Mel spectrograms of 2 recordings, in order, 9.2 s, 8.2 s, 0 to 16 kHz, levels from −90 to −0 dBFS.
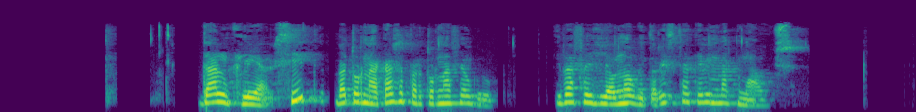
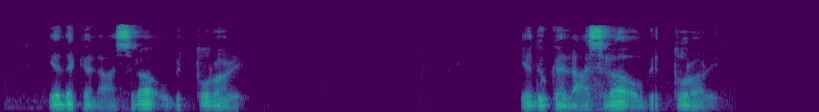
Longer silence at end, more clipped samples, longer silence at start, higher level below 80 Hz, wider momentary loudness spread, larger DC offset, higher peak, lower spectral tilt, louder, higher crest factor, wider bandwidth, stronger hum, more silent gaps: first, 1.2 s vs 1.05 s; neither; first, 2 s vs 0.5 s; about the same, -60 dBFS vs -62 dBFS; second, 16 LU vs 20 LU; neither; first, -2 dBFS vs -16 dBFS; first, -6.5 dB/octave vs -4 dB/octave; first, -16 LUFS vs -36 LUFS; second, 16 dB vs 26 dB; first, 8.2 kHz vs 7.4 kHz; neither; second, 3.30-3.35 s, 4.98-5.03 s, 5.16-5.53 s vs 2.71-3.20 s, 3.32-4.19 s, 4.31-4.48 s, 4.68-5.18 s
